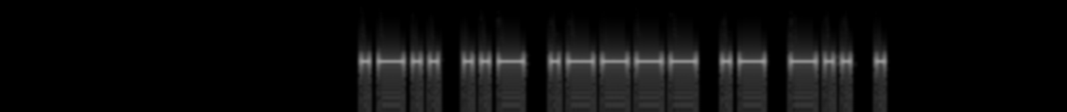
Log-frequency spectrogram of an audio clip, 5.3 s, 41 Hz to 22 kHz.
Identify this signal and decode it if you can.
Morse code, heard as a keyed tone, about 28 wpm, 700 Hz. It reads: LU1ADE
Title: DXCC-100 Call Signs - 6 Characters - Repeated 2x - 28wpm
